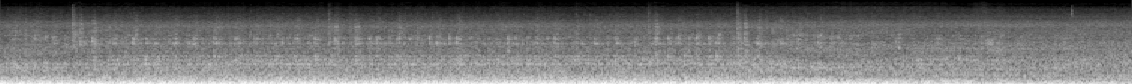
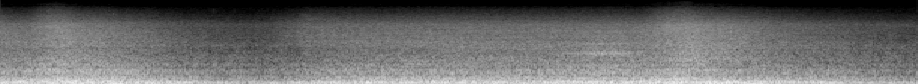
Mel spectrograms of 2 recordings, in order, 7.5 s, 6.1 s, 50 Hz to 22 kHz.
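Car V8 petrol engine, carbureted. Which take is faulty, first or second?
second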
